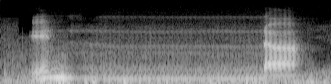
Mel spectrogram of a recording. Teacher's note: Di hamzah bawah i dan ditasydid dengan huruf nun, maka kita kena baca dengan gunnah dua harakah. Dipanggil hukumnya wajibul gunnah, iaitu inna.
